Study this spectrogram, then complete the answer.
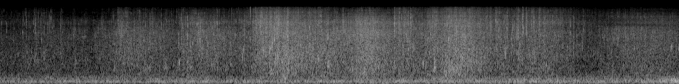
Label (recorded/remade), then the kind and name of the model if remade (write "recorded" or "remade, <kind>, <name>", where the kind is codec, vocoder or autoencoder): recorded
